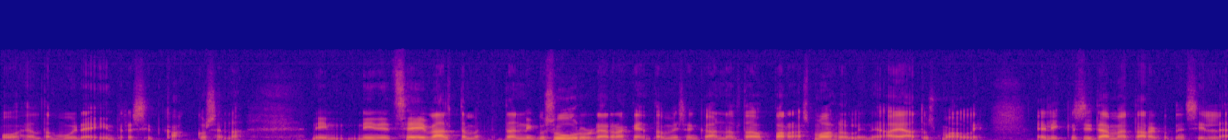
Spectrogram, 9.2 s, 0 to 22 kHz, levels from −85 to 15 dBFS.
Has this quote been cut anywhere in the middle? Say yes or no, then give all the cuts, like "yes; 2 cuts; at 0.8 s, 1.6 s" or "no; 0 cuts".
no; 0 cuts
